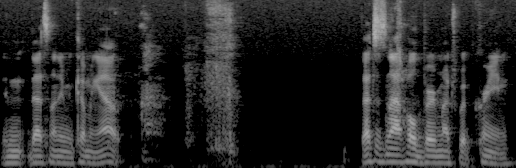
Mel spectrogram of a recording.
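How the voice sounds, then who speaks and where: A man's voice: deep voice, steady tone, normal speed, darkish tone, slight background noise. A man co-hosting a live trivia stream from an office, teasing his partner in dry, casual banter. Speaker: co-host.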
